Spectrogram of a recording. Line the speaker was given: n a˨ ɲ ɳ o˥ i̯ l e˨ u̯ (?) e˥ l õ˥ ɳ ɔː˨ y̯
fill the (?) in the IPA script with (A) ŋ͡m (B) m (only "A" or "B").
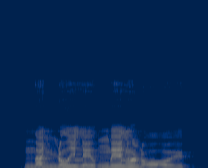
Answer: A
